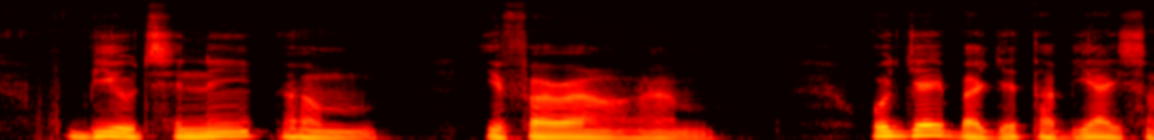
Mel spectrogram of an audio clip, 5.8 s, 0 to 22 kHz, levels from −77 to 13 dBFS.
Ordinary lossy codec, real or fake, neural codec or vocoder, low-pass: none; real; none; 19.8 kHz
